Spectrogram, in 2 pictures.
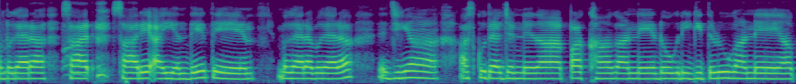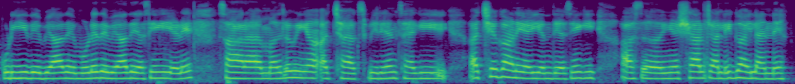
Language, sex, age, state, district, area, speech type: Dogri, female, 18-30, Jammu and Kashmir, Udhampur, rural, spontaneous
